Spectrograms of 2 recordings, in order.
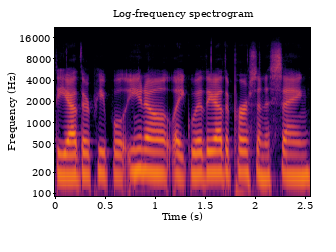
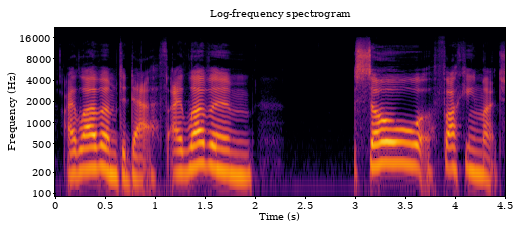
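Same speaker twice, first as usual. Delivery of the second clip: louder, pressing hard on love; emphatic declaration; 2 semitones higher, 8 dB louder than usual. Real, not acted. Telling viewers about Ryan, loud and emphatic. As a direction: swell up with real feeling.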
